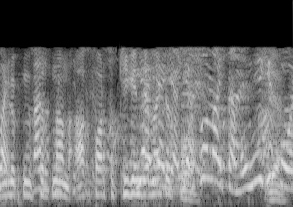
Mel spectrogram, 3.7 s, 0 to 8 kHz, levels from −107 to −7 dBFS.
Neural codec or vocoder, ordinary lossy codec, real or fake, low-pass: none; AAC, 16 kbps; real; 7.2 kHz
